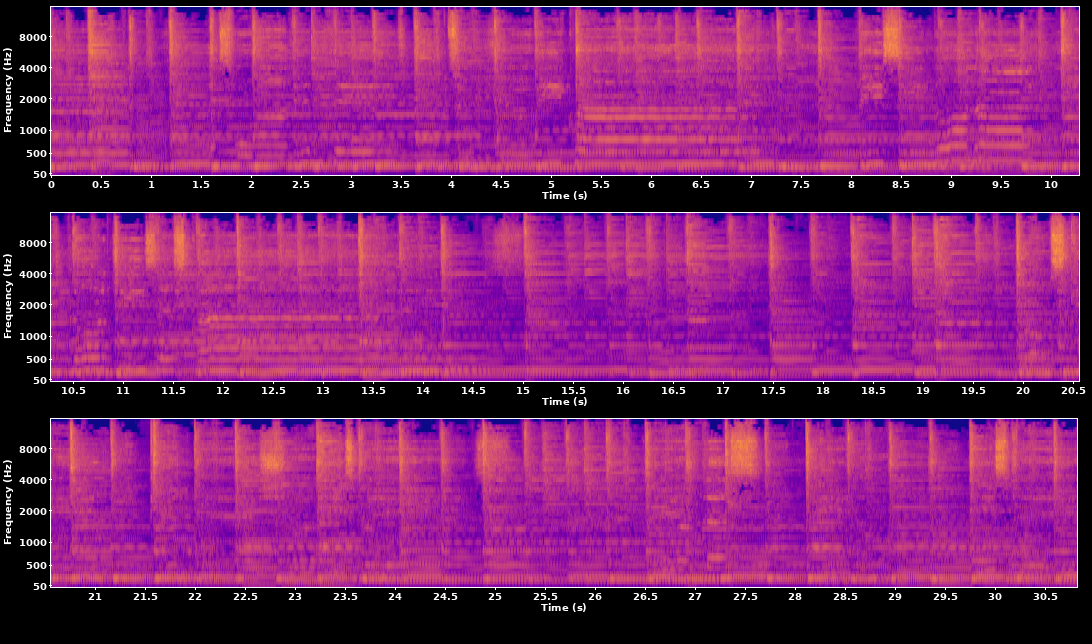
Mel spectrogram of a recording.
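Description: Acoustic guitar strummed steadily, accompanying a male voice singing a slow worship song. The voice drops out for a few seconds around the middle while the guitar plays on.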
